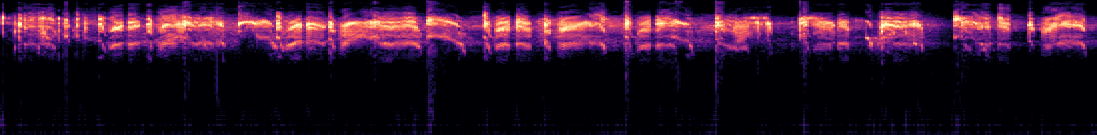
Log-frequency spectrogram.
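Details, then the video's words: Natural cave-recorded swiftlet calls: constant high, buzzy twittering with wavering, slurred notes and occasional crisp clicks breaking the stream. "suara panggil walet asli alami rekaman dari goa"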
